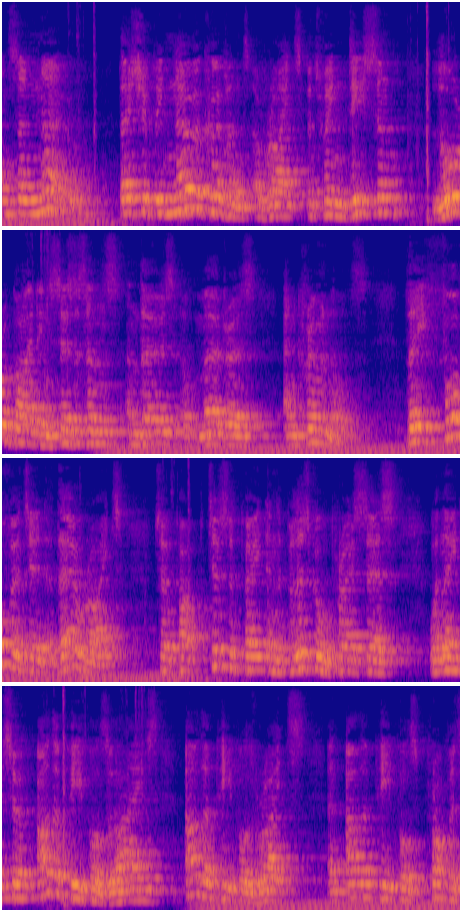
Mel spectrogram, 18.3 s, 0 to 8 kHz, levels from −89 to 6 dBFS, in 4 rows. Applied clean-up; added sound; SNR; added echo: none; Motor vehicle (road); 18 dB; reverberation time 0.8 s.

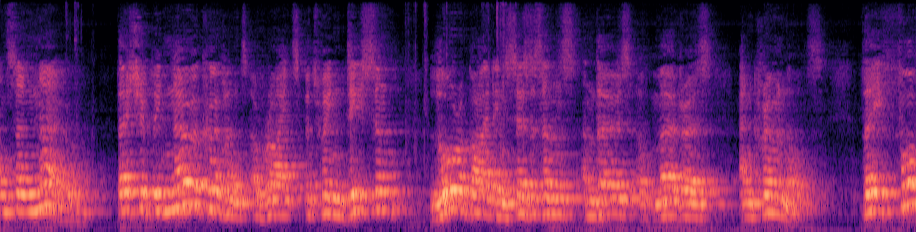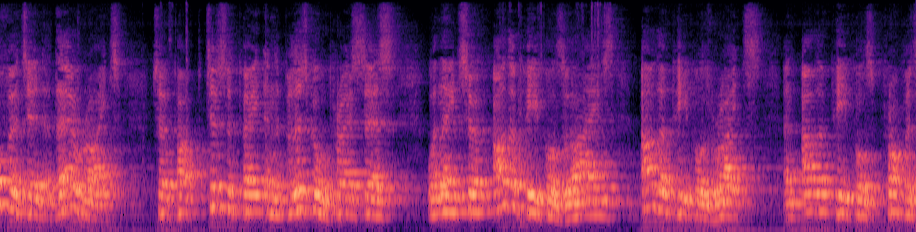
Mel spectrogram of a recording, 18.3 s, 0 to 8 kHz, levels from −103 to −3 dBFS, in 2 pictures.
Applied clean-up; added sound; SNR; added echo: neural separator model SepFormer DNS4.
